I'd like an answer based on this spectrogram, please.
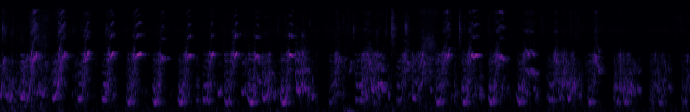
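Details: A few guinea pigs in a roomy floor enclosure with huts, hay and fleece bedding, exploring their space; a steady run of short, sharp squeaks at roughly two to three per second, rising and falling in loudness.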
